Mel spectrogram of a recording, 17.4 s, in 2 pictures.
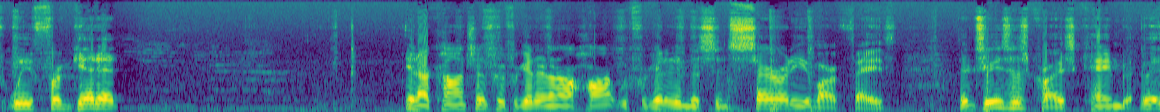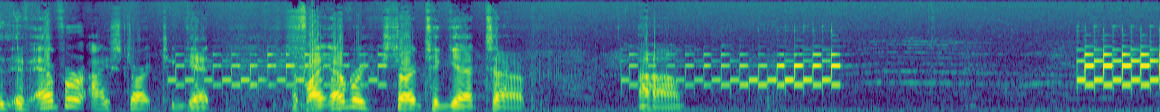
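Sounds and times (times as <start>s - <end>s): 
speech: 0.1s - 1.0s, 3.0s - 12.8s, 13.5s - 13.9s
mobile phone ringing with an electronic ringtone: 10.0s - 11.9s, 13.4s - 15.1s, 16.8s - 17.3s.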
